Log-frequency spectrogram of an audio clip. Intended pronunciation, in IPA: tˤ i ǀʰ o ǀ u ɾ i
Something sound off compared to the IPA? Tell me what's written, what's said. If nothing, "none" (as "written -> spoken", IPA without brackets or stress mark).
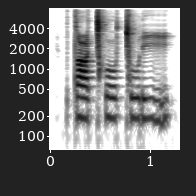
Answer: none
